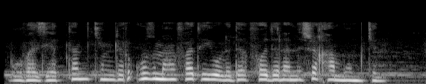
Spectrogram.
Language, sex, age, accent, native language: Uzbek, female, 25-34, Toshkent shahri, Uzbek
